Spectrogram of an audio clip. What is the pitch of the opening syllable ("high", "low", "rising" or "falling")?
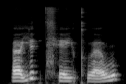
rising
